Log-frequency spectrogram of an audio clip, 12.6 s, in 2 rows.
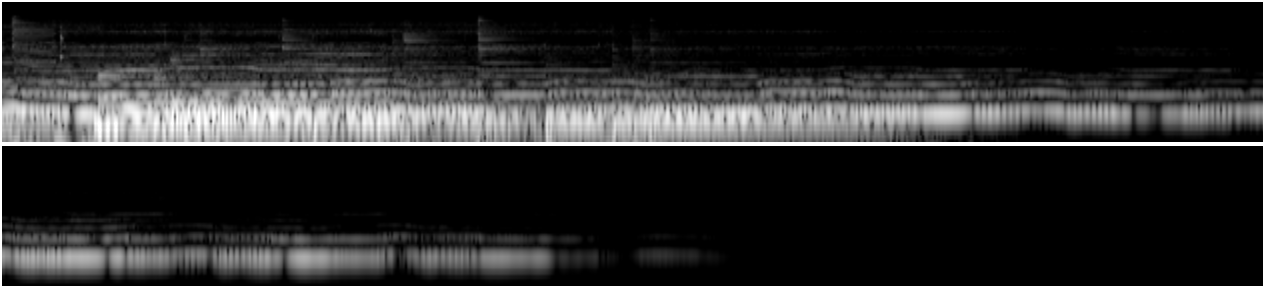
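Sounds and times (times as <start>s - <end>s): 
lullaby: 0.0s - 9.1s.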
